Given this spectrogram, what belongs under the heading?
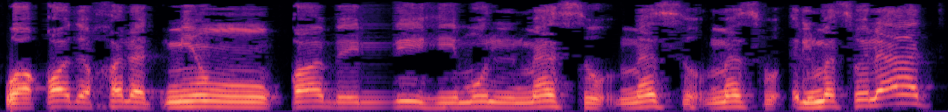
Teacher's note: الثاء المثلثة نظهر فيها اللسان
